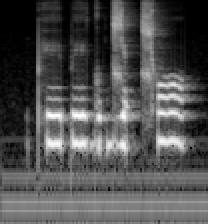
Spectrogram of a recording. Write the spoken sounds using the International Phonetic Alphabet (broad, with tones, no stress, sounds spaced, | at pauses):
pʰ e˦ p e˦ ɡ ʊ˦ ʔ d͡ʑ ɛ˦ ʔ t͡ɕʰ ɔ˦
